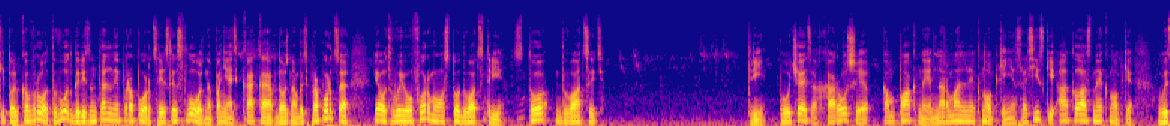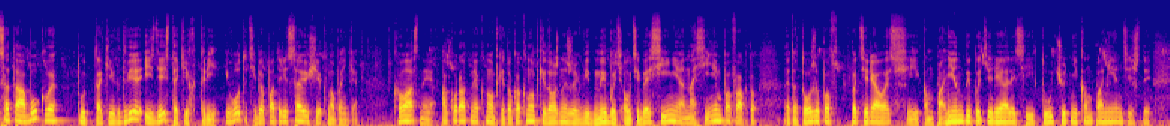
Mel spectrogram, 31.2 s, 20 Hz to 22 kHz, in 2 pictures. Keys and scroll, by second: 1.2 shift+p, 10.7 super+z, 19.4 super+z, 21.1 space, 23.4 space, 25.5 shift+p, 26.6 super+z, 28.6 space, 30.1 super+z, 30.4 space.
